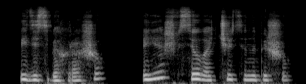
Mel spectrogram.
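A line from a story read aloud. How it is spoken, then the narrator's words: Whispering. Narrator (Russian): прошептала она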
